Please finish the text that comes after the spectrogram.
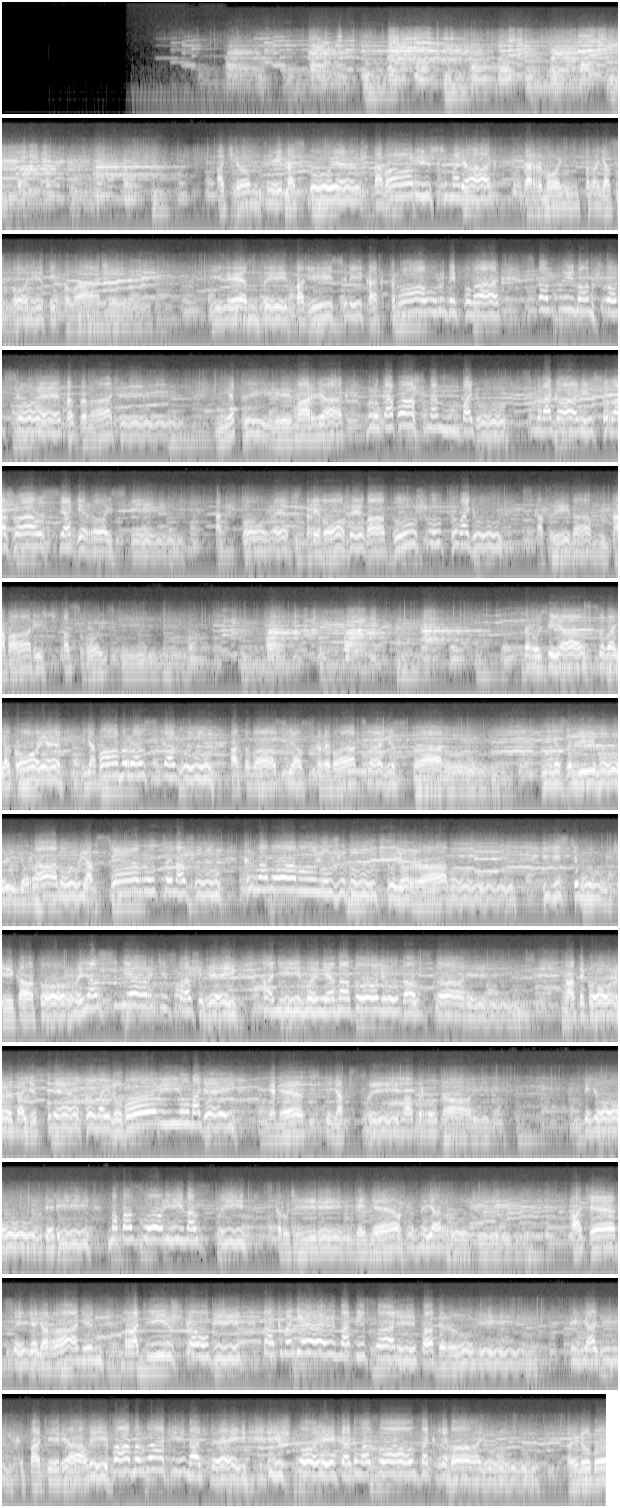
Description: Главная / Computer & mobile / Мелодии / Патриотические песни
